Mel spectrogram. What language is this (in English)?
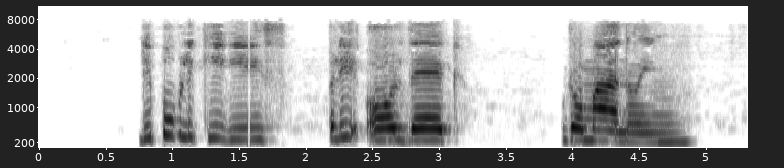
Esperanto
